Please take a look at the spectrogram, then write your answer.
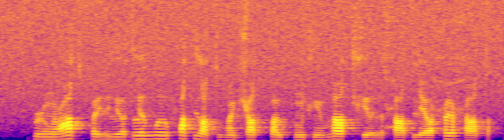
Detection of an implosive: absent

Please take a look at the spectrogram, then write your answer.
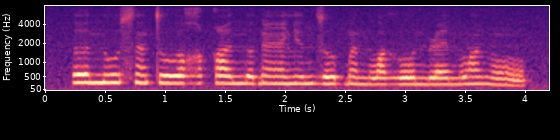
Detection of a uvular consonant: present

